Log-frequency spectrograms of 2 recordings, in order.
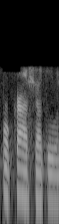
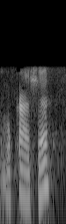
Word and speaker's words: Ukasha: Huruf kaf pada nama Ukasha ini tidak tasdid. Sehingga cukup diucapkan Ukasha atau Ukasha. Kemudian apa pendapat yang lain atau ucapan yang lain, nama Ukasha di situ kafnya dengan tasdid, kafnya itu dengan tasdid sehingga diucapkan apa Ukasha, ya Ukasha, ya kafnya dengan tasdid ya.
